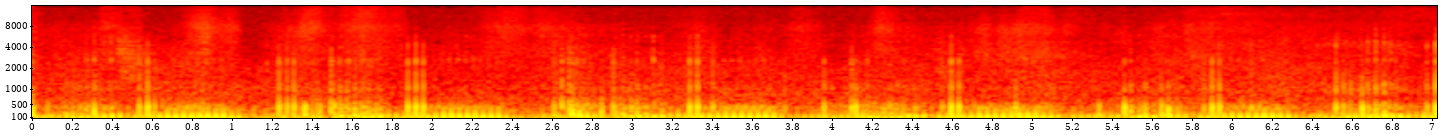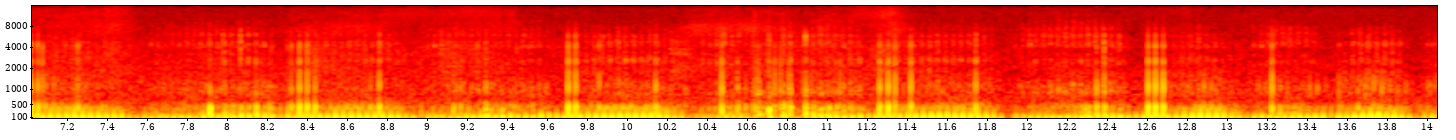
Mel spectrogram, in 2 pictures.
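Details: Manis, a pet cat, purrs continuously into an ASMR microphone, a deep, even rumble that swells and eases with each breath, with scattered faint taps and rustling throughout.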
